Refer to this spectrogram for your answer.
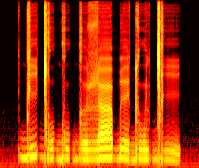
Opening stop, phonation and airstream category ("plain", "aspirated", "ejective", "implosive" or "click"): plain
